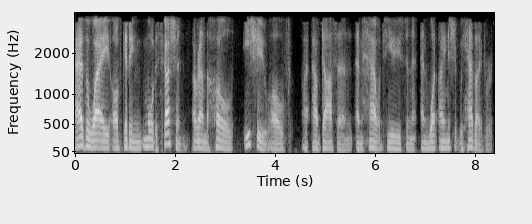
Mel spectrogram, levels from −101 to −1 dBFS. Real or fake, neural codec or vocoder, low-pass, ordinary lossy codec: fake; codec, 16 kHz, 1.1 kbps, Voila-Tokenizer; 3.6 kHz; MP3, 32 kbps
